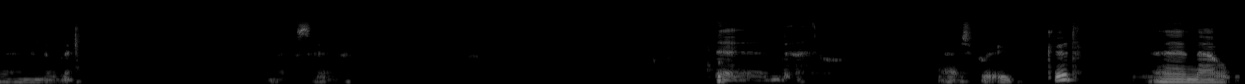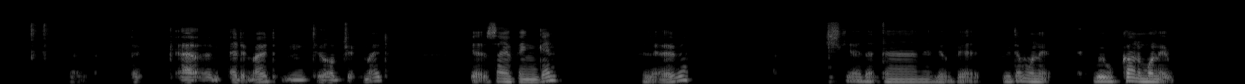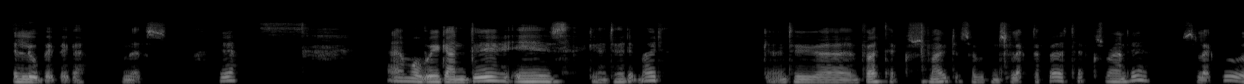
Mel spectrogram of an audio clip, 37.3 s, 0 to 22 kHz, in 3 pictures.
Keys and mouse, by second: 0.7 a, 5.5-7.7 middle drag, 12.7 Tab, 16.4-20.6 drag, 20.6 s, 24.6-26.9 middle drag, 30.1 Tab, 32.0 right click, 32.6 click, 34.0 a, 34.9 c.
